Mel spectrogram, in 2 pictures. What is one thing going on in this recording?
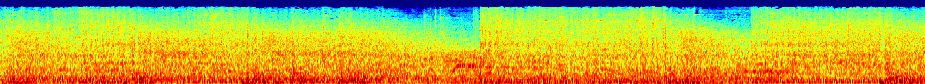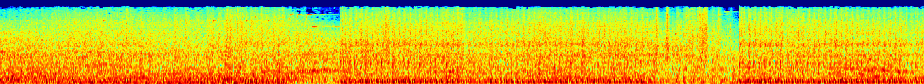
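Rapid gunfire rattles continuously.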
